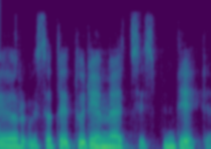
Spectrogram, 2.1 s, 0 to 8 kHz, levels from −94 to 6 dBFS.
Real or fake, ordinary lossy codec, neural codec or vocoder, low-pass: real; MP3, 48 kbps; none; 7.2 kHz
